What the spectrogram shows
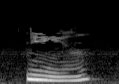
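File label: "拧", Mandarin Chinese; hsk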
